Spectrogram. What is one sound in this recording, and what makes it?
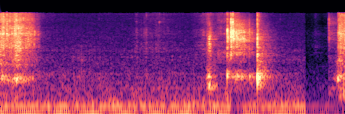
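Small metal parts clink as they drop onto plastic pellets.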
